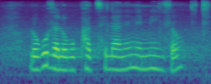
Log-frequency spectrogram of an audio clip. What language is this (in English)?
Swati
